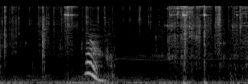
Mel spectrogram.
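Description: A bunch of car keys jangling and clinking in the hand, with a sharp clink near the end. A short whine falls steeply in pitch about a second in.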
